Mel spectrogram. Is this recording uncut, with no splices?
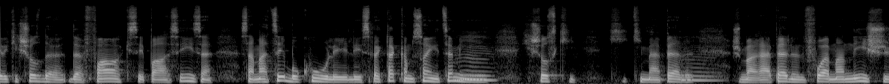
yes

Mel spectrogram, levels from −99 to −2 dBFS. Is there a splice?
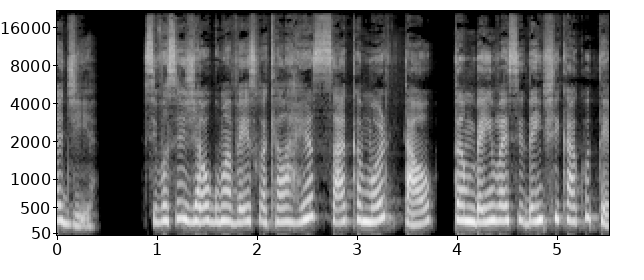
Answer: yes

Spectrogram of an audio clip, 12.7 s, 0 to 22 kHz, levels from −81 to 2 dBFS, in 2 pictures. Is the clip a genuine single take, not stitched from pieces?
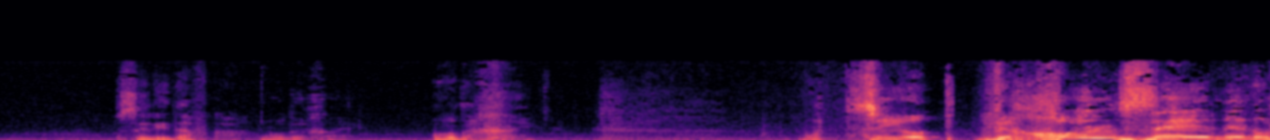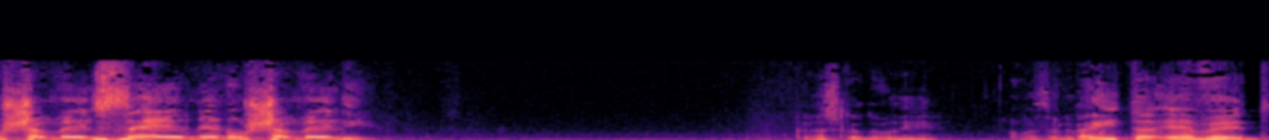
no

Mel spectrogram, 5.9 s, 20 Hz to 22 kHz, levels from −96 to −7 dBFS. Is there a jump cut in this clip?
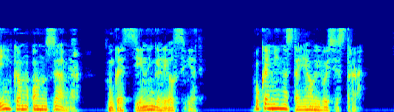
no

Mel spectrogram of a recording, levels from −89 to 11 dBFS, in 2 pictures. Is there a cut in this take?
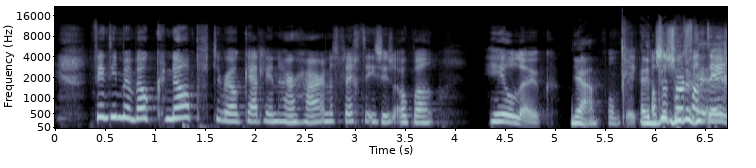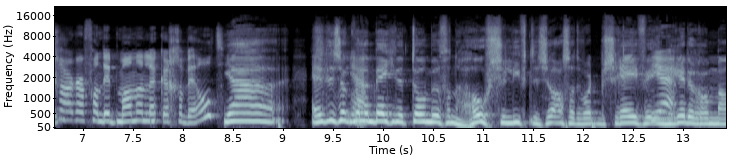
no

